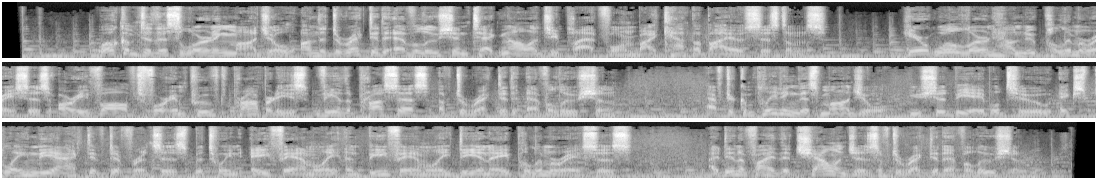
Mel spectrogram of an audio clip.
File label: E-Learning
